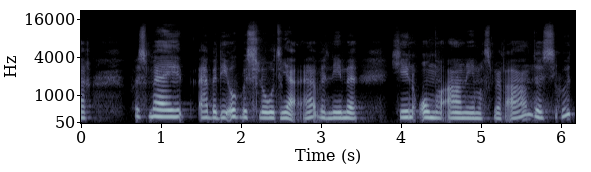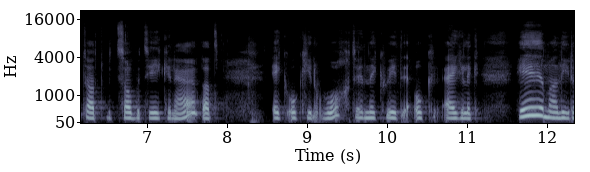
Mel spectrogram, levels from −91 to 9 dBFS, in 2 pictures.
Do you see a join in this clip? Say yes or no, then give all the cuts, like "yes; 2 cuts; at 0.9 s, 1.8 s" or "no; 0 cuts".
yes; 3 cuts; at 2.5 s, 5.9 s, 9.1 s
